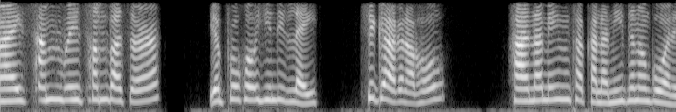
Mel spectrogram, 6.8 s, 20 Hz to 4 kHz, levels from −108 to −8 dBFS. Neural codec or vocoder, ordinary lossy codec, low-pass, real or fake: codec, 16 kHz in and 24 kHz out, 0.4 kbps, LongCat-Audio-Codec, two codebook decoder; none; 3.6 kHz; fake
